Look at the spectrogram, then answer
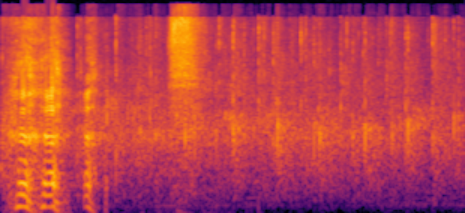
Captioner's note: laughs; audience claps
